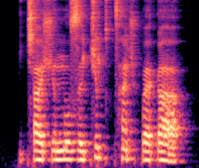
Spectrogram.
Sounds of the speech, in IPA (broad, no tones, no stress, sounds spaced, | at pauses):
cʰ a ʃ ə n o z ə c ɔ c tʰ ã ʃ p æ ɠ a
